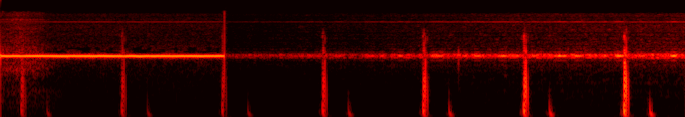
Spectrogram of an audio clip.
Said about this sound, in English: this doesn't do any good, but it's kind of interesting, and you can actually hear the supervision noises on the trunk.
